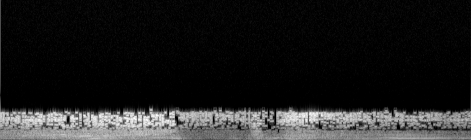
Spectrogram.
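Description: A car engine revs and pulls away in two surging passes, its muffled drone climbing in pitch and then easing off between them.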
